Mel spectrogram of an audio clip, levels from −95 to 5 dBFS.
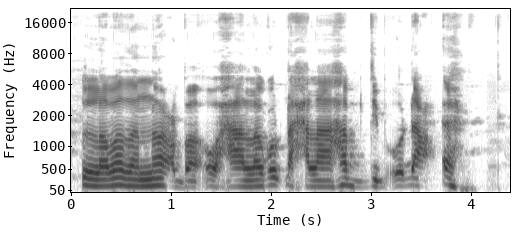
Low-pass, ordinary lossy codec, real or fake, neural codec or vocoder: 19.8 kHz; none; real; none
